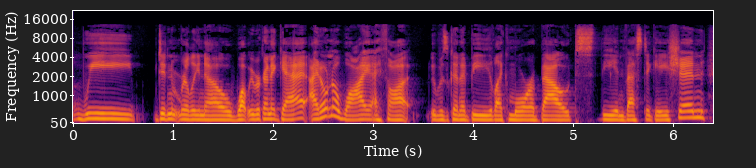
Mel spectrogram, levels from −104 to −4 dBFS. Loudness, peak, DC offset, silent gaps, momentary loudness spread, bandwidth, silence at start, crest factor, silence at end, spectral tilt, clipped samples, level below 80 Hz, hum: -29 LUFS; -12 dBFS; under 0.1%; none; 5 LU; 13 kHz; 0 s; 18 dB; 0 s; -5 dB/octave; under 0.1%; -70 dBFS; none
